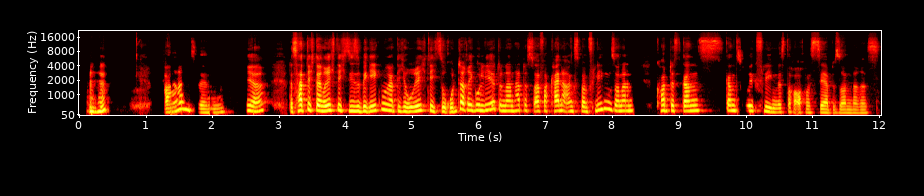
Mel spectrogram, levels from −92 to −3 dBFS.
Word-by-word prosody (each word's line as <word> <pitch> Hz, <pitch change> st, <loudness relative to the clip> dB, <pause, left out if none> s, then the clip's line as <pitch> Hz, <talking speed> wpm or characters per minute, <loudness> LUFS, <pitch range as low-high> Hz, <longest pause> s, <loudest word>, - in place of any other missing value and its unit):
Mhm. 215 Hz, +6 st, +3 dB, 0.8 s
Wahnsinn, 185 Hz, -, -3 dB, 0.2 s
ja. 240 Hz, 0 st, +1 dB, 0.3 s
Das 200 Hz, +1 st, -2 dB
hat 255 Hz, +2 st, +7 dB
dich 270 Hz, -3 st, +2 dB
dann 250 Hz, -2 st, +7 dB
richtig 255 Hz, +1 st, +3 dB
diese 230 Hz, -2 st, +3 dB
Begegnung 245 Hz, +6 st, +2 dB
hat 245 Hz, -1 st, 0 dB
dich 215 Hz, -1 st, -1 dB
richtig 230 Hz, +2 st, +2 dB
so 205 Hz, -, +2 dB
runterreguliert 260 Hz, -, +2 dB
und 245 Hz, -, +1 dB
dann 235 Hz, 0 st, 0 dB
hattest 250 Hz, 0 st, -6 dB
du -, -, 0 dB
einfach 230 Hz, +1 st, -1 dB
keine 240 Hz, 0 st, +1 dB
Angst 220 Hz, +1 st, -4 dB
beim 215 Hz, -2 st, -1 dB
Fliegen, 295 Hz, +9 st, -1 dB
sondern 240 Hz, -2 st, 0 dB, 0.3 s
konntest 245 Hz, -1 st, -1 dB
ganz 250 Hz, +2 st, -1 dB
ganz 250 Hz, 0 st, -1 dB
ruhig 240 Hz, -1 st, +1 dB
fliegen. 215 Hz, -7 st, -2 dB
Das 180 Hz, 0 st, -5 dB
ist -, -, -26 dB
doch 195 Hz, -, -6 dB
auch -, -, -3 dB
was 155 Hz, 0 st, -7 dB
sehr 160 Hz, -2 st, -1 dB
Besonderes. 150 Hz, 0 st, -7 dB
235 Hz, 185 wpm, -26 LUFS, 200-255 Hz, 0.8 s, hat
